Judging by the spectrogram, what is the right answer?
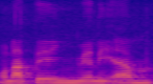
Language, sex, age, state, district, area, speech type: Santali, female, 45-60, Jharkhand, Bokaro, rural, spontaneous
